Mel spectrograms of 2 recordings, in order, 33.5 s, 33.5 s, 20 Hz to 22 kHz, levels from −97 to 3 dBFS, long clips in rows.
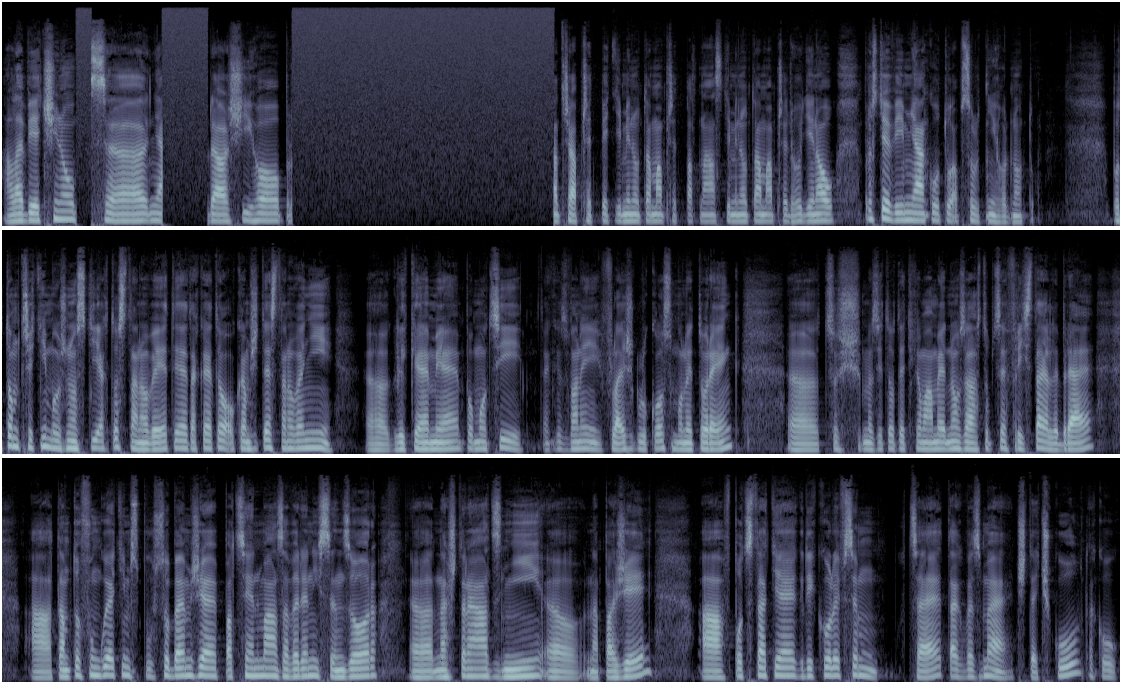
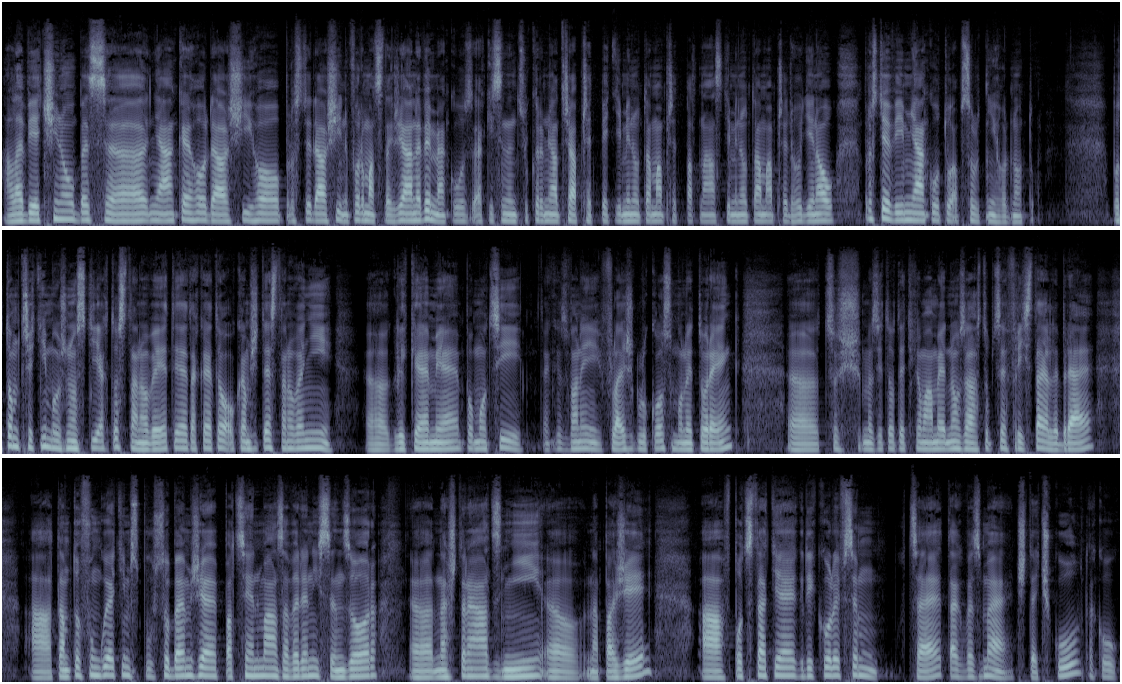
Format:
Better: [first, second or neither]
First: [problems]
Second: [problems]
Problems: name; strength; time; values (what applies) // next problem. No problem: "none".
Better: second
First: audio cutting out; filled with static; at 0.5 s, at 1.5 s and at 3 s for 2.5 s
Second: none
